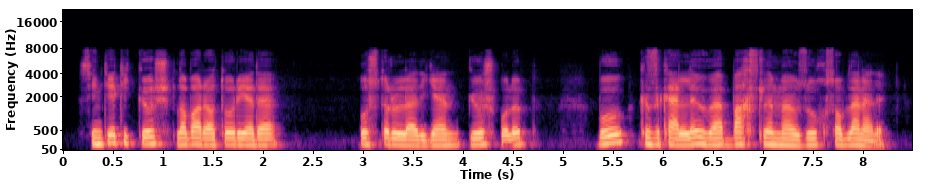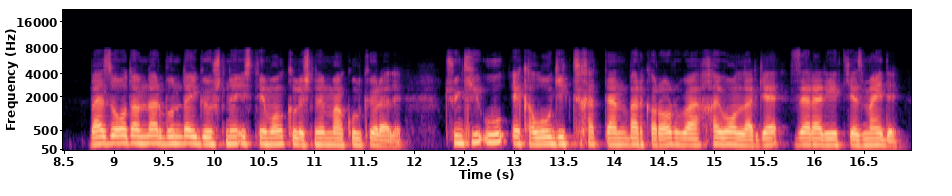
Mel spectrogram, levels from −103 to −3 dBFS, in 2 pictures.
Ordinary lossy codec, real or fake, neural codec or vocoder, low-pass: none; real; none; none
